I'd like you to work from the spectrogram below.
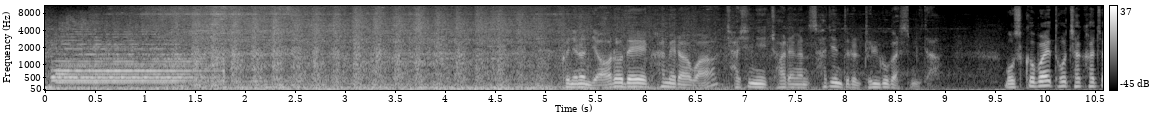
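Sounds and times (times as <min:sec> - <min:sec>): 
Trans-Siberian train horn blaring: 0:00.0 - 0:01.8
Trans-Siberian train rumbling on rails in the Soviet Union: 0:00.0 - 0:09.9
speech: 0:05.2 - 0:09.0, 0:09.6 - 0:10.5.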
